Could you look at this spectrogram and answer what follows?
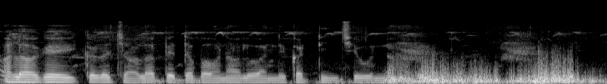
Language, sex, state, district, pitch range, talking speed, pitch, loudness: Telugu, male, Andhra Pradesh, Sri Satya Sai, 100-105 Hz, 80 wpm, 100 Hz, -18 LUFS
